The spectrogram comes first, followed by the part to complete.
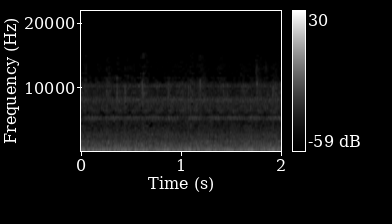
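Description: Steady background hiss with a faint, steady hum: room tone, with no distinct paper sounds standing out.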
